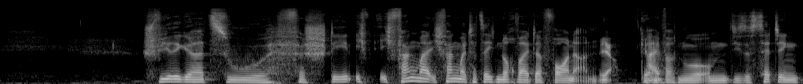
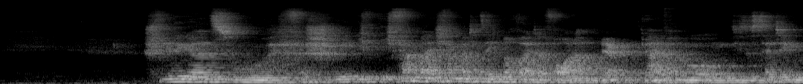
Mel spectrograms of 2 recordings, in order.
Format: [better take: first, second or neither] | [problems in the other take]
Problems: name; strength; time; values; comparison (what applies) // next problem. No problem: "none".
first | off-mic speech; far // room echo; strong; dies away in 1.3 s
